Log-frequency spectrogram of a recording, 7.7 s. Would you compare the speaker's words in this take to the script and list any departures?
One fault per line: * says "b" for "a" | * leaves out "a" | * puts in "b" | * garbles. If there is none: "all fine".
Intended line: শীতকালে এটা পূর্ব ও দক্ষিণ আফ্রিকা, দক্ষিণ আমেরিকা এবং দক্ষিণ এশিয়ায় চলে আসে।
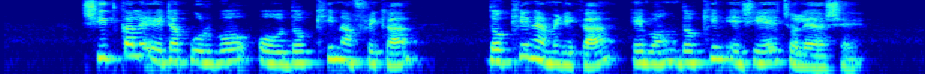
all fine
